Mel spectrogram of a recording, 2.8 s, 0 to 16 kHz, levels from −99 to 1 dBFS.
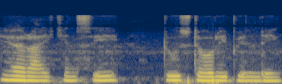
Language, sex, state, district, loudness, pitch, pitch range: English, female, Arunachal Pradesh, Lower Dibang Valley, -17 LUFS, 175 Hz, 170-180 Hz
